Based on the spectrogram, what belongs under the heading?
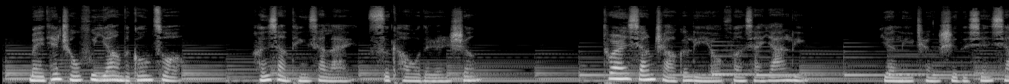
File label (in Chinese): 女 唯美独白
